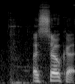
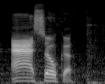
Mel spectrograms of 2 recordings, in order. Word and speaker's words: Ahsoka: Ahsoka. Yeah, okay, so I'm saying it right. I couldn't remember. I was like, that sounds very Rochesterian of me. Ahsoka.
